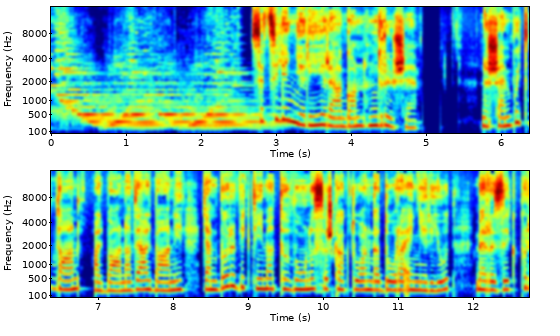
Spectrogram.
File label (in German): Albanisch; Informacione - Secile njeri reagon ndrysche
